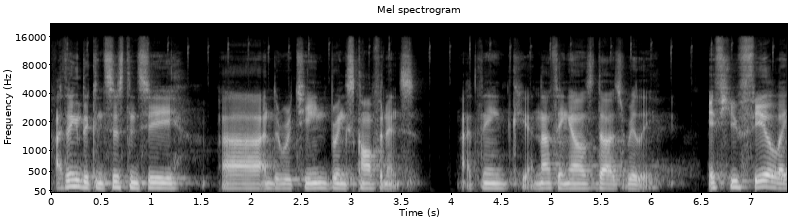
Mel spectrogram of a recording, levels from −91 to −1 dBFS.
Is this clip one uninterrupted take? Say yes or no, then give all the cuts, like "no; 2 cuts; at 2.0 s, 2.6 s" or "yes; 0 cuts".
yes; 0 cuts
